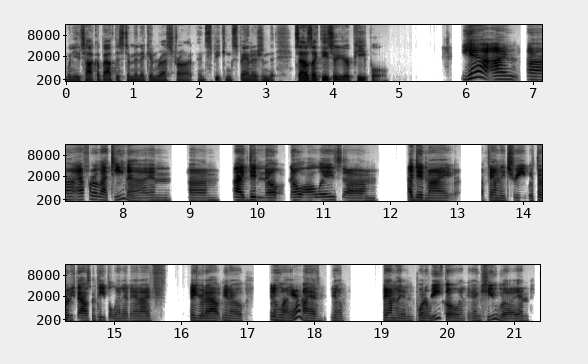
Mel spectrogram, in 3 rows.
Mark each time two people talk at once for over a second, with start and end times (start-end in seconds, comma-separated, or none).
none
